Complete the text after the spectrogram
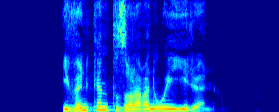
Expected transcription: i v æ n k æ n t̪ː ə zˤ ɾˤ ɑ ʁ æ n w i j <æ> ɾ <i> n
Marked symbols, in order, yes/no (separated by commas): no, no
